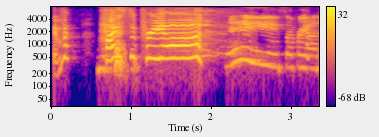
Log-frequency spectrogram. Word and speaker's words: Supriya: heck you are sure um my name is Supriya and it's secret not Sabrina um which a lot of people call me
